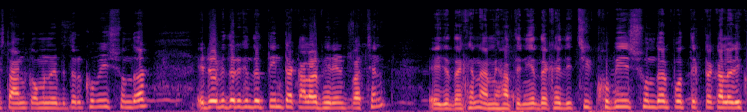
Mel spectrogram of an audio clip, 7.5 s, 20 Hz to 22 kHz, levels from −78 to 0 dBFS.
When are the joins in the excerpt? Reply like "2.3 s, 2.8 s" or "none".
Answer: none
